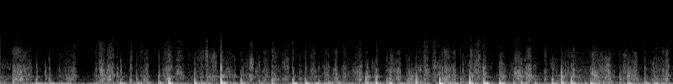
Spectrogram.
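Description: Long, dark, metallic-painted fingernails rapidly tap and scratch the sides of a large oval black windscreen of soft, porous foam on a microphone. The result is a dense run of muffled, deep thumps and soft scratching rustles, heavy in the low end with almost no high sound, each tap dying away instantly.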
